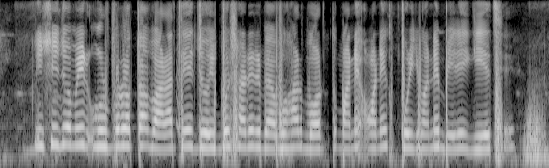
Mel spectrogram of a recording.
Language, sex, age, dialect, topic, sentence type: Bengali, female, 18-24, Northern/Varendri, agriculture, statement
